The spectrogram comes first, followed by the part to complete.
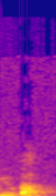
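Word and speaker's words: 潍坊: 그 제나라는 그 약간 오른쪽 편에 지금 현재 그 제남시 오른쪽 편에 보면 우리 발음은 유방, 중국 발음은 웨이팡, 웨이팡이라고 하는 곳이 제나라의 중심, 제나라의 수도가 있었던 곳이에요.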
